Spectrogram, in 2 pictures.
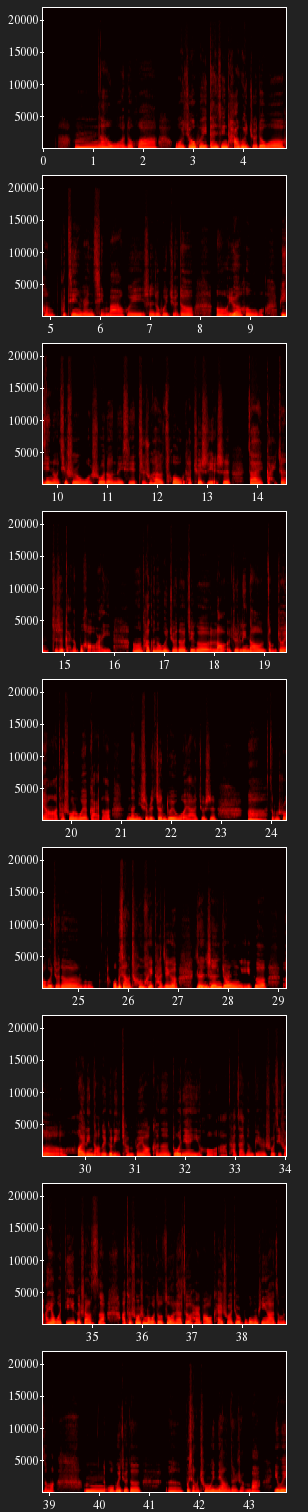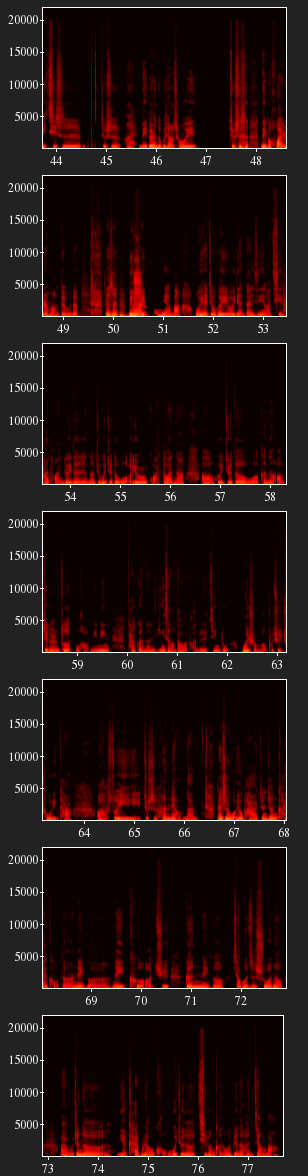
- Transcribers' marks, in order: laughing while speaking: "成为"; tsk; laughing while speaking: "就是那个坏人嘛"
- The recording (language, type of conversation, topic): Chinese, advice, 员工表现不佳但我不愿解雇他/她，该怎么办？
